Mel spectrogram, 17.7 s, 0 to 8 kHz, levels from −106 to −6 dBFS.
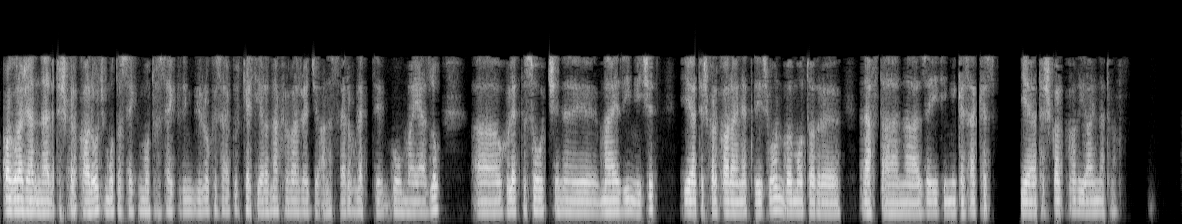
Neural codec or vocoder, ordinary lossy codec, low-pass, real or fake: codec, 16 kHz, 0.4 kbps, LongCat-Audio-Codec; AAC, 16 kbps; 7.2 kHz; fake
